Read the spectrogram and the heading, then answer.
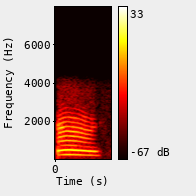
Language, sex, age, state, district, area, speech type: Telugu, female, 30-45, Andhra Pradesh, Kadapa, rural, conversation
